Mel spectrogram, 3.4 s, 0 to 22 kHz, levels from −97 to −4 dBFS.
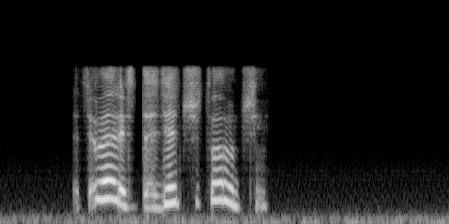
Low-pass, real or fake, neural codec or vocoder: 7.2 kHz; fake; autoencoder, 22.05 kHz, a latent of 192 numbers a frame, VITS, trained on many speakers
